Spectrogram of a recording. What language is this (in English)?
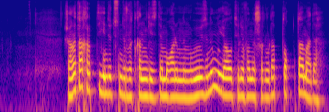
Kazakh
